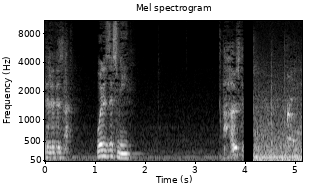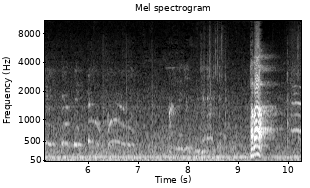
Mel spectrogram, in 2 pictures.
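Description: A young man talks into a microphone.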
